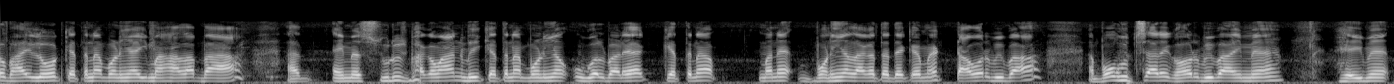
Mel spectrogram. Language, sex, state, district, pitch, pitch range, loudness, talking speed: Bhojpuri, male, Bihar, Gopalganj, 160 Hz, 155-170 Hz, -14 LUFS, 140 wpm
